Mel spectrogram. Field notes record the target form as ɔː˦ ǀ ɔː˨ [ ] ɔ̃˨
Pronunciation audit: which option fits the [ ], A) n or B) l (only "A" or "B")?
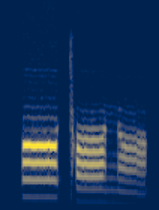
A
